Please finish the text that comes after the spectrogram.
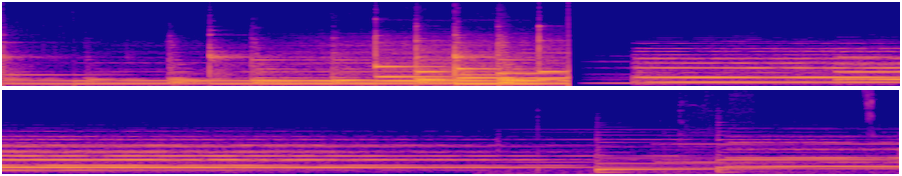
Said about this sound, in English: So perhaps on this poem, Time Trip After Midnight, you can take a little bit of a uh, time trip with me as we listen to the bells toll on the grandfather clock.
